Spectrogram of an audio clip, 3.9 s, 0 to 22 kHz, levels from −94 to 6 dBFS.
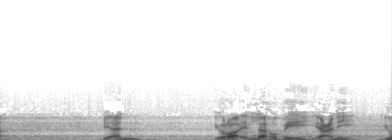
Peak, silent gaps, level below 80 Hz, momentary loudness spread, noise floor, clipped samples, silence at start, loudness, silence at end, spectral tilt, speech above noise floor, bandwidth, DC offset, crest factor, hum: -8 dBFS; none; -56 dBFS; 23 LU; -51 dBFS; under 0.1%; 0 s; -28 LUFS; 0 s; -6.5 dB/octave; 24 dB; 6.6 kHz; under 0.1%; 22 dB; none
